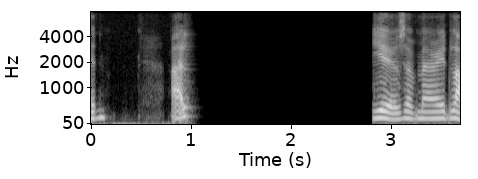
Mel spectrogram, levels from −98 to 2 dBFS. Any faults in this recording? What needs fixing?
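From 0.94 s to 2.83 s the speech cuts out, most likely from a long network dropout. The receiver stretches the last sound into a fading buzz, then leaves about 1.75 s of near silence, and the speech resumes further on with about 1.9 s of content skipped. A short packet-loss glitch would recover within tenths of a second without losing words, and a natural pause would not start with that fading buzz. The audio stops at 8 kHz, which fits the call codec's wideband limit. Prevention: stabilise the network link and add redundancy or forward error correction so a long outage does not drop the stream.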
